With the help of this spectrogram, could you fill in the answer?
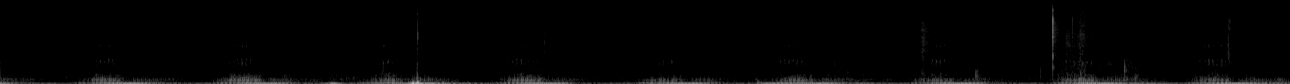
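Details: Deep rumbling purr from Vasilisa, a pet Maine Coon enjoying a long-nail massage, pulsing in steady waves of roughly one per second. Crisp nail scratches and taps punctuate the rumble.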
